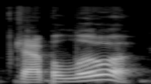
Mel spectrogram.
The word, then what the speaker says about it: Kapalua: Kapalua? – Kapalua. – Hell yeah. The Kapalua Plantation course. It's going to be a birdie fest. – It is going to be a birdie fest. It always is. Kapalua Plantation course, 7,600 yards roughly.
